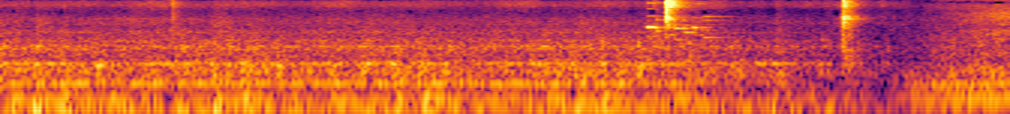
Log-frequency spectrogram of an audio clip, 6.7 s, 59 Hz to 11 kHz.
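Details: Whirlpool Duet dryer after a main control board relay replacement and an interface board connection fix for F70/F01 errors: even drum rumble with soft thumps from tumbling clothes; runs with no errors or fault noise.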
